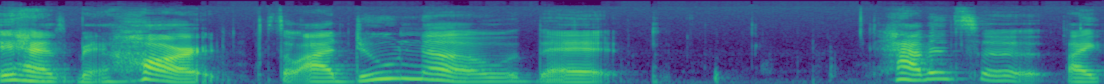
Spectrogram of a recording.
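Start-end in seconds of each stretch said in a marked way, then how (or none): 0.0-1.1 emotional, choked voice. Talking about six hard years in New York, getting emotional. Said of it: "I'm getting emotional".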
